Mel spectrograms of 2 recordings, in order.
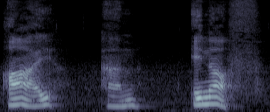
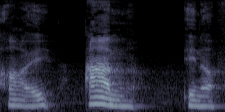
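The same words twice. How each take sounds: First: Slow mantra leaning hard on "I" and "enough"; stress on I and enough. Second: Slow mantra leaning hard on "am"; stress on AM. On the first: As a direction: hit "I" and "enough", let "am" fall away. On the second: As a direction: hit the word "am" alone. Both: Shown as a demonstration. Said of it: "Put emphasis on different words".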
